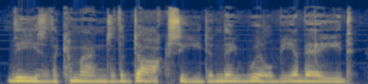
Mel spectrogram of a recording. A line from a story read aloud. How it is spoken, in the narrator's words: she snarled in a slightly echoing voice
